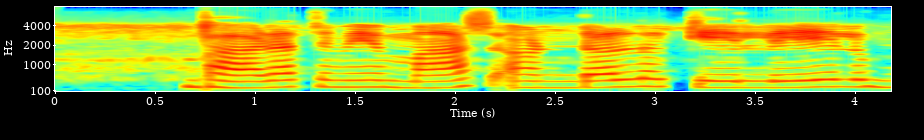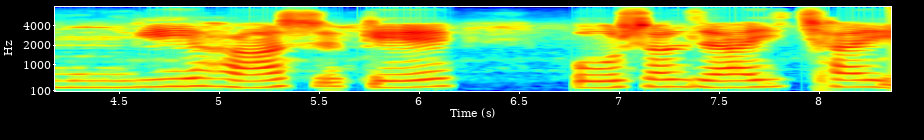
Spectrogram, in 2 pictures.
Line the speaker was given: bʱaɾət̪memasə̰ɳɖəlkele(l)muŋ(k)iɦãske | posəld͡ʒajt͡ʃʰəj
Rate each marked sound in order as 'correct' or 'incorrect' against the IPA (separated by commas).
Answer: correct, incorrect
